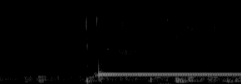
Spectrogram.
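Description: A telephone call tone sounding after a click, a single sustained steady electronic beep that starts abruptly and holds evenly, quiet and close, with faint background rustle before it.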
